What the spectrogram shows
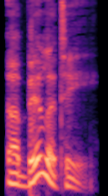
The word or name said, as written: ability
